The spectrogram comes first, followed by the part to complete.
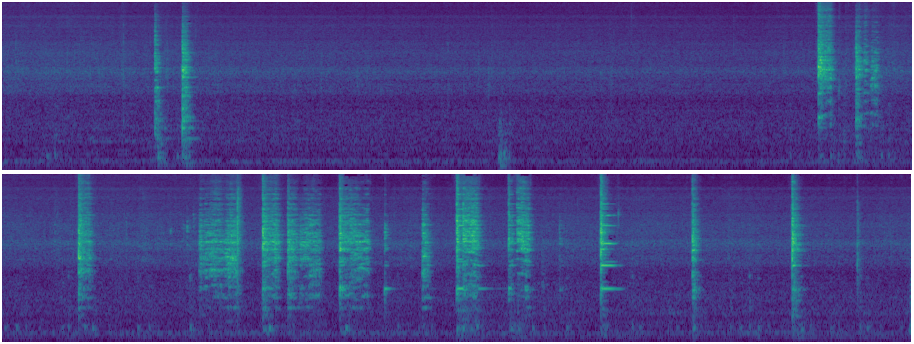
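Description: A metal spatula scraping and clinking against a stainless steel wok while ginger strips are stir-fried in hot oil, over a faint sizzle. There are a few strokes near the start and then little for several seconds; from about halfway on the scraping strokes come thick and fast.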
